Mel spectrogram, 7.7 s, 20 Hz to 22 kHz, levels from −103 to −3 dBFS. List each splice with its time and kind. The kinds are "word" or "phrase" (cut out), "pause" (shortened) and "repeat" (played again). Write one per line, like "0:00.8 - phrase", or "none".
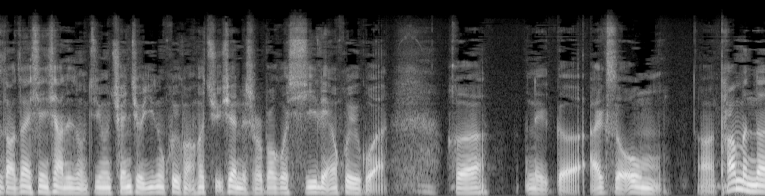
none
